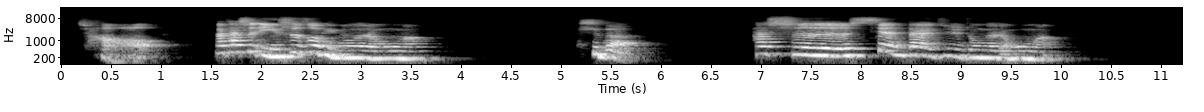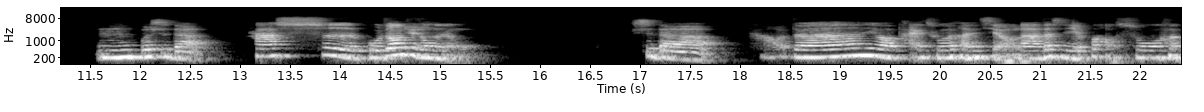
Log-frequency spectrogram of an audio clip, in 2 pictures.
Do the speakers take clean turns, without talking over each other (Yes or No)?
Yes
